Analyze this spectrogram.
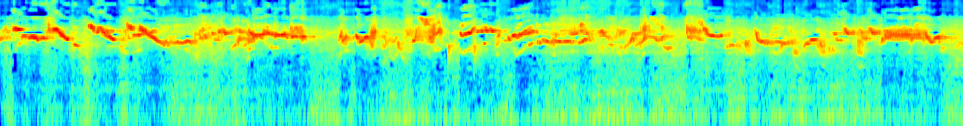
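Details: Oriental magpie-robin kept for song contests in Cianjur singing a fast, varied stream of looping whistles, upslurs and rasping chatter, with steady low background noise.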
